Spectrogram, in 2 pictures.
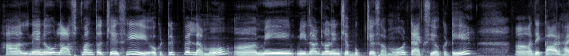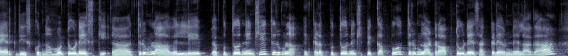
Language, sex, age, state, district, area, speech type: Telugu, female, 18-30, Andhra Pradesh, Chittoor, urban, spontaneous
